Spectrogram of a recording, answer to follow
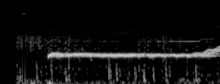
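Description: A single whistled note, held steady at one pitch from about half a second in, just starting to slide upward at the very end.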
